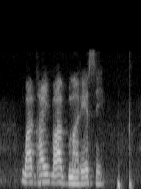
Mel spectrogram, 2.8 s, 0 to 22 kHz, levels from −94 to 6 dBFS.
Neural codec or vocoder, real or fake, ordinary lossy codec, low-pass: codec, 16 kHz, 1.1 kbps, Voila-Tokenizer; fake; MP3, 48 kbps; 7.2 kHz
